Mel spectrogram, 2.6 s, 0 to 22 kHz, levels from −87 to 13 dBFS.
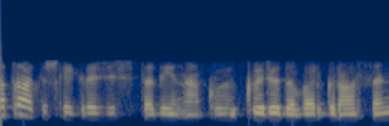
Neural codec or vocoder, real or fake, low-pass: none; real; 3.6 kHz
